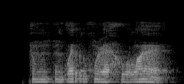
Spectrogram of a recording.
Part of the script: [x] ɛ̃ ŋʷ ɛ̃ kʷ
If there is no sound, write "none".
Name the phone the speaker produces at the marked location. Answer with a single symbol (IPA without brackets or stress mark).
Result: k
